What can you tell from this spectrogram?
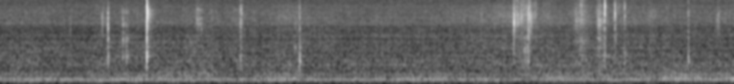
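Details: Sibling Norwegian Forest Cats grooming each other indoors: a steady, low continuous purring hum runs throughout, with scattered sharp licking clicks and small rustles on top.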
